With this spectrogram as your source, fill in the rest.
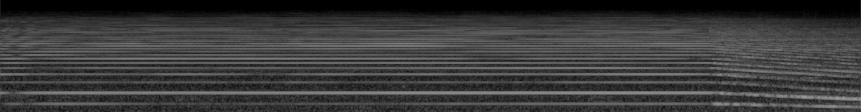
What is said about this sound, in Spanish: La señal para empezar y acabar la jornada laboral era un toque de campana, o más habitualmente, una sirena.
